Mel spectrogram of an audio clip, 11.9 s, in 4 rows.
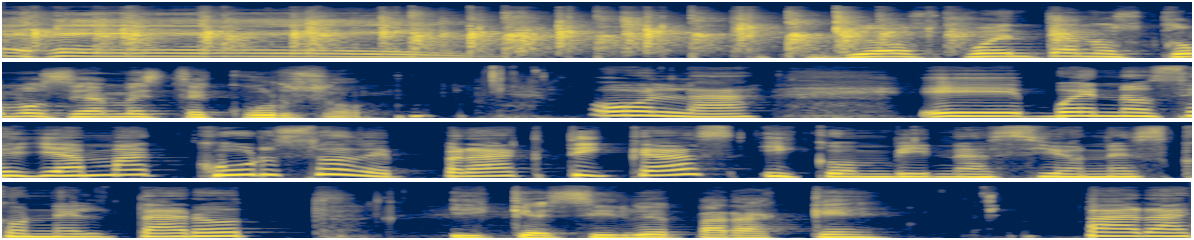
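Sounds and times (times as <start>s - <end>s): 
speech: 0.0s - 0.6s, 2.1s - 11.8s
audience applause: 0.0s - 2.8s.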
